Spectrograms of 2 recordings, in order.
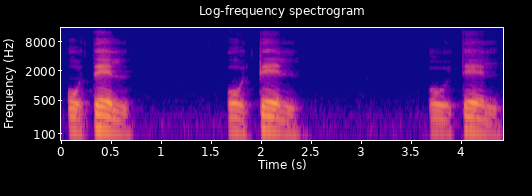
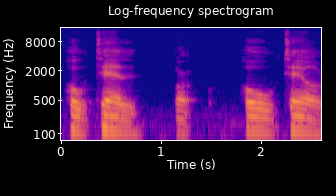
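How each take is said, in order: First: Hotel said oh-TEL; silent H. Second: Hotel said hoh-tel, English style; sounded H. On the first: Teacher correcting the mistake, "hotel" with silent H. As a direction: start "hotel" straight on the O. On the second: Teacher showing what to avoid, "hotel" with sounded H. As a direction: breathe the H in "hotel". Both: Shown as a demonstration. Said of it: "It's not hotel".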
